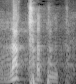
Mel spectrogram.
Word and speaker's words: रक्षत: वो एक मंत्र पढ़ भार भक्षत भैरवा जबकि शुद्ध उच्चारण है भार रक्ष अब तुम जजमान के घर दुर्गा पाठ कर रहे तुमने कह पढ़ो लिखो है नहीं तुम कह रहे भार भक्षत भैरवा हे माता की घर को खा ले अब जो हम नौ रेगुलर तो हमारा जबकि शुद्ध उच्चारण है भार रक्षत हम यजमान की पत्नी की भी रक्षा कर तो तुम रक्षत की जगह भक्षत कह रहे मर अब सुन माता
